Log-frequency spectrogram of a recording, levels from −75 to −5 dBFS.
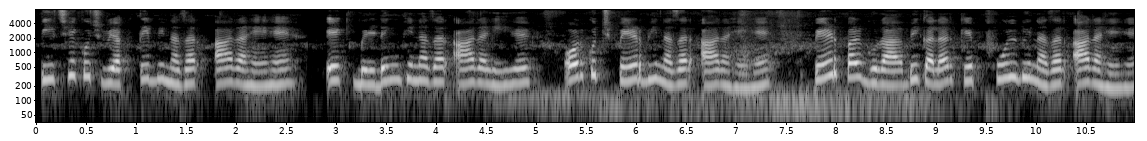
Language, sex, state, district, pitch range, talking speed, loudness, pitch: Hindi, female, Maharashtra, Nagpur, 220-280 Hz, 185 wpm, -25 LUFS, 235 Hz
